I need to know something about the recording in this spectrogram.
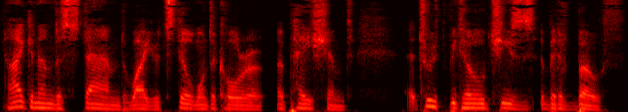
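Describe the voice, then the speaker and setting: A man playing a calm, commanding surgeon in a horror audio drama. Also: on the low side, measured pace, slightly rough, dry recording. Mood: firm, instructing. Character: calm, commanding male surgeon in a secret lab.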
